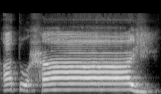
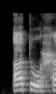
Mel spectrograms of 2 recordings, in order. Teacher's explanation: इसी तरह अतुहाज, हाज लंबा कीजिएगा, 4 से लेके 6 अलिफ तक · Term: मद लाजिम कलमी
